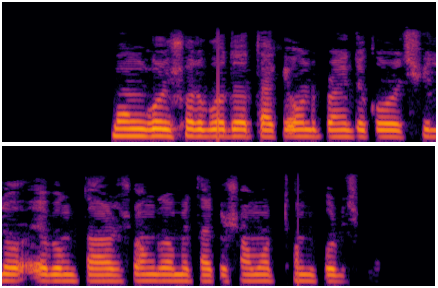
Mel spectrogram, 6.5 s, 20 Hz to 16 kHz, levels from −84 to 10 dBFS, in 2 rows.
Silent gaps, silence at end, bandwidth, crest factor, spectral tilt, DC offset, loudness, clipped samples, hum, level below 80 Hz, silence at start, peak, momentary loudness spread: 5.32-5.37 s; 0.6 s; 7.4 kHz; 16 dB; -7.5 dB/octave; under 0.1%; -18 LUFS; under 0.1%; none; -58 dBFS; 0.85 s; -2 dBFS; 9 LU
